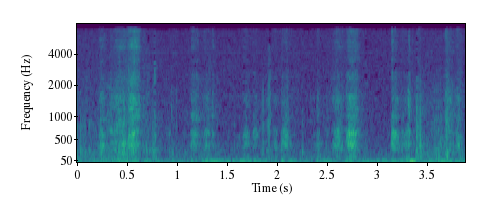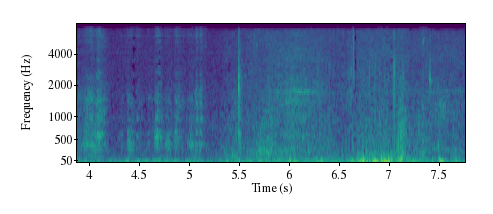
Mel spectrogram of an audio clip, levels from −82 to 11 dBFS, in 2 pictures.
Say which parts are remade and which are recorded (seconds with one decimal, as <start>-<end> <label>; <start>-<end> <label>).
0.0-3.6 recorded; 3.6-4.2 remade; 4.2-7.8 recorded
